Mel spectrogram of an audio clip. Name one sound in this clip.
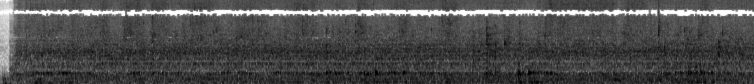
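A razor scrapes across stubble with short rasping strokes.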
